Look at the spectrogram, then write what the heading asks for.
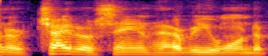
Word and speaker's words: chitosan: kiesa saw one ounce and three ounces of chittosan or chitosan however you wanted to pronounce it and mike pointed out to me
